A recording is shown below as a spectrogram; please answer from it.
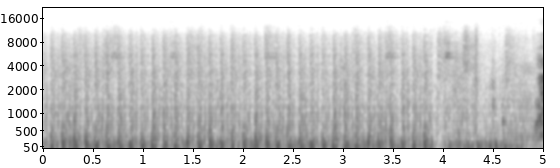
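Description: Turret gunfire in a video game, a dense rapid stream of shots that stays steady and fairly loud for several seconds, then thins out briefly near the end.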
